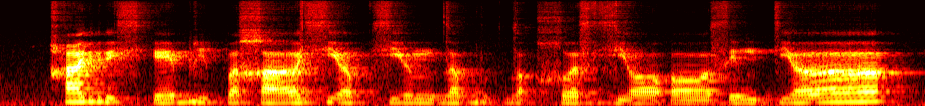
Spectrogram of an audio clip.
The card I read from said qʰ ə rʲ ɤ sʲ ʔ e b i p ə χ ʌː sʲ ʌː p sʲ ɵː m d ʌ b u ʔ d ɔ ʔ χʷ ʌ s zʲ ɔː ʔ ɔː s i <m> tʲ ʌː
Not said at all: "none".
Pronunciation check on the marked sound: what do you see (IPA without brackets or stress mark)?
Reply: m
